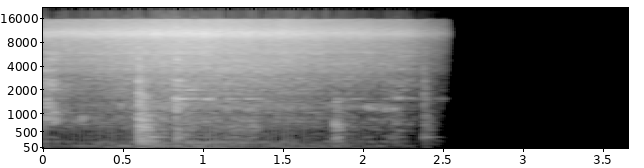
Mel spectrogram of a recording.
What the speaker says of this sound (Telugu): చిన్నగా కట్ చేసి పెట్టిన క్యారెట్ ముక్కలు వేసుకోవాలి.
